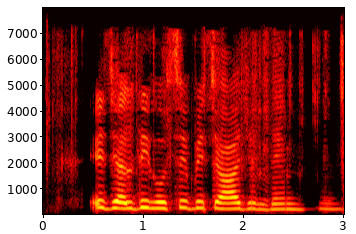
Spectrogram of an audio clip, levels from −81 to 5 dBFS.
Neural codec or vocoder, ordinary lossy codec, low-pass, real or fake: autoencoder, 48 kHz, 32 numbers a frame, DAC-VAE, trained on Japanese speech; AAC, 32 kbps; 7.2 kHz; fake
